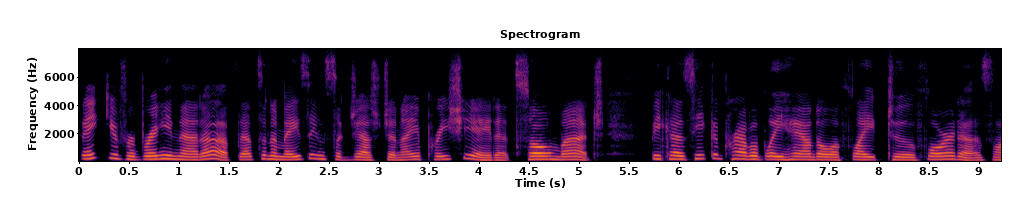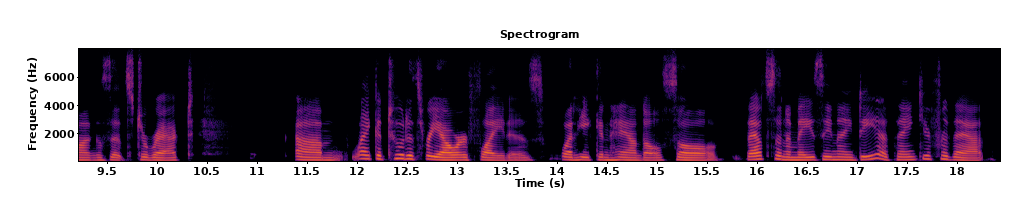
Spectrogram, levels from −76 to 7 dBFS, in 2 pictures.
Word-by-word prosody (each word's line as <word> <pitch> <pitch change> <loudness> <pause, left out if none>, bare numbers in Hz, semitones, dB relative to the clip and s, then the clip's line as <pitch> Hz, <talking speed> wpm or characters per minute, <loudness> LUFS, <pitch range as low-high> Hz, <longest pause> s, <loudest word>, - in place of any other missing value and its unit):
Thank 280 +6 0
you 280 -2 +1
for 225 -3 -1
bringing 225 +3 +3
that 195 -1 +2
up. 235 -6 +3
That's 200 +3 -1
an 250 -2 -1
amazing 225 +4 +1
suggestion. 180 -4 -3
I 185 +1 -1
appreciate 215 - -2
it 165 -1 -5
so 215 0 +7
much 205 -1 0 0.4
because 235 -3 +1
he 260 0 -2
could 270 -1 -5
probably 225 -3 +3
handle 200 -1 +2
a - - 0
flight 190 +1 -1
to 180 -3 -1
Florida 210 -2 +2
as 170 +1 -11
long 170 -2 -2
as 170 - -9
it's 175 -3 -5
direct. 170 -2 -3 1.0
Um, 175 -3 0
like 255 -1 -1
a 245 - +2
2 270 +5 -1
to 245 -2 +3
three-hour 180 -6 +4
flight 170 -3 -1
is 165 +2 -10 0.2
what 185 -3 0
he 180 -1 -2
can 185 -1 -5
handle. 170 -2 -2
So 165 -2 -1 0.3
that's 225 +3 +1
an 225 -4 0
amazing 185 +2 -1
idea. 200 +6 -1
Thank 195 +3 -5
you 240 - -2
for 230 +1 -4
that. 165 -4 -1
200 Hz, 165 wpm, -23 LUFS, 175-225 Hz, 1.0 s, so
